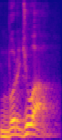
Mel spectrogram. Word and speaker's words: bourgeois: हमें पढ़ना है बुर्जुआ। बुर्जुआ यानी कि BURJUA का साउंड निकालना है और बुर्जुआ का अर्थ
